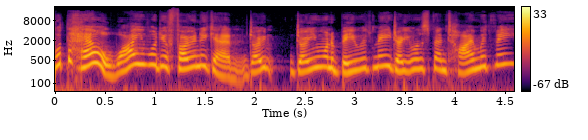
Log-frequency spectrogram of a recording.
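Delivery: high, hurt, upset outburst blurted out. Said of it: "you can hear the change in my voice".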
